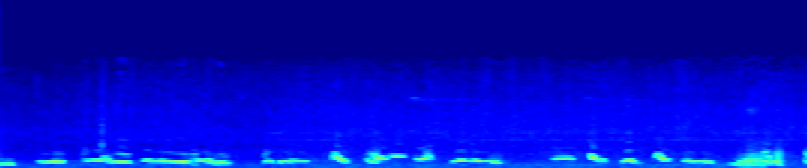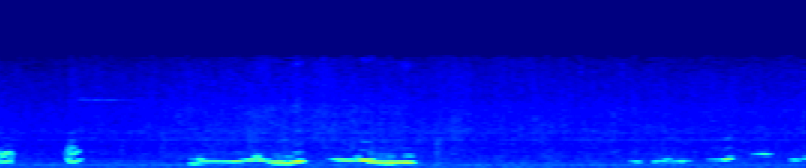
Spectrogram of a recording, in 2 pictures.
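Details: A resident young Australian magpie in a garden in Queensland, Australia, sings a rambling warble of mellow, gurgling and fluted notes, mostly mid-pitched, with brief pauses over about ten seconds.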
